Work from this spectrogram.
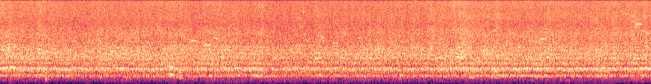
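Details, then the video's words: Bees buzzing naturally, a steady, continuous low drone with layered hum tones and no pauses, like many wings beating together, with a faint hiss above it. "bees therapy relaxing natural buzzing sound"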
